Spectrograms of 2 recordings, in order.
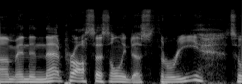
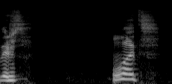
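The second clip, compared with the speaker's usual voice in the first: surprised; 11 semitones higher than usual. Retold or imitated. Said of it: "I was like".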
